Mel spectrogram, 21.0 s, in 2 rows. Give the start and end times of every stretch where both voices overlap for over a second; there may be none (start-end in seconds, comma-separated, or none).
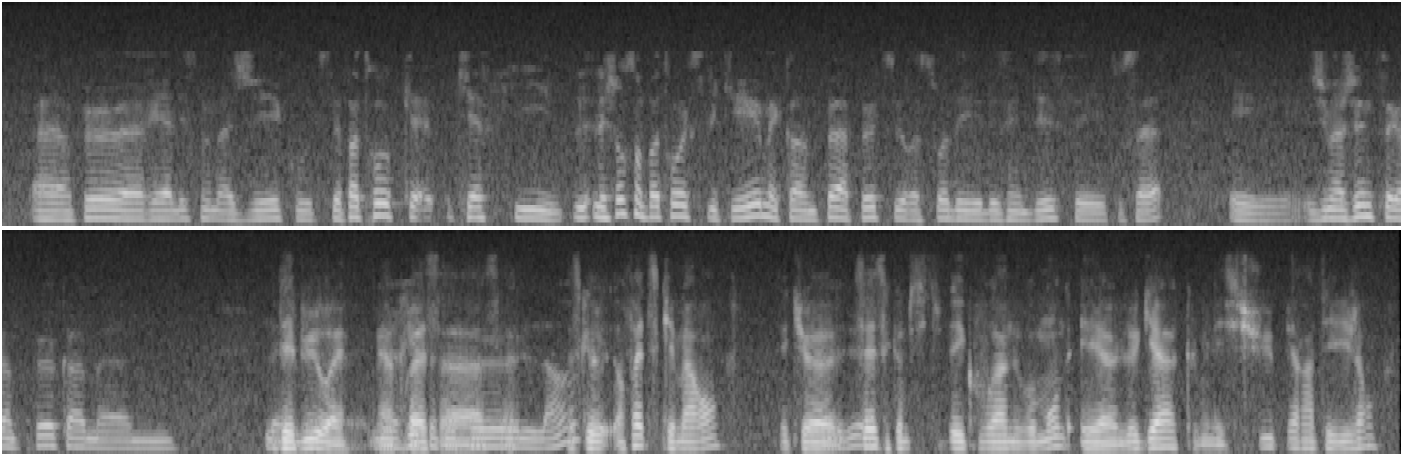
12.5-14.4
